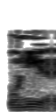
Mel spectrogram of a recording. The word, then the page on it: unir: espagnol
